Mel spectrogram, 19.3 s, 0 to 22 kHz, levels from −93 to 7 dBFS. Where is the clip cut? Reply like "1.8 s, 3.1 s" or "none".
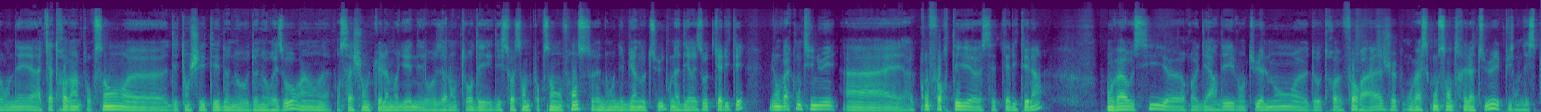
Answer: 8.3 s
